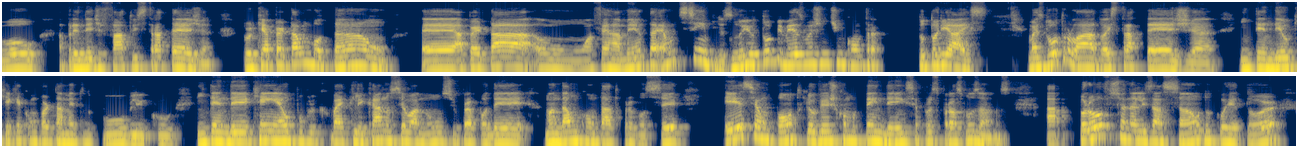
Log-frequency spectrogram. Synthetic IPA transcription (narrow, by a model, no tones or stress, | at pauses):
owapɾẽnd̪ed͡ʒɪfat̪ʊɪst̪ɾat̪ɛʒiɐpoɾkeapeɾt̪aɾũbot̪ɐ̃w̃ | ɛapeɾt̪aũũmɐfeɦamẽnt̪ɐɛmũj̃t̪ʊ̥sĩplɪsnʊiut̪ubɪmezmʊaʒẽnt͡ʃɪẽŋkõnt̪ɾɐ | t̪ut̪oɾiajs | mɐzd̪ʊowt̪ɾʊlad̪ʊɐɪst̪ɾat̪ɛʒiɐẽnt̪ẽnd̪eɾʊkɛkɪɛkõpoɾt̪amẽnt̪ʊd̪ʊpublikʊẽnt̪ẽnd̪ekẽj̃ɛʊpublikʊ̥ɪvajklikaɾnʊsewanũsjʊpɾɐpod̪emɐ̃nd̪aɾũkõnt̪at̪ʊ̥pɾɐvose | esɪɛũpõnt̪ʊ̥kɪewveʒʊkõmʊt̪ẽnd̪ẽsiɐpɾʊspɾɔsimʊzɐ̰̃nʊsɐpɾofi̥sionalizasɐ̃w̃d̪ʊkoɦet̪oɾ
